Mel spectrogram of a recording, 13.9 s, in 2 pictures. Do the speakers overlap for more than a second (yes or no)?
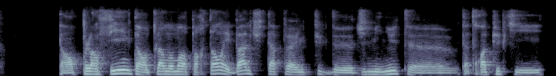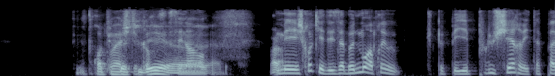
yes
